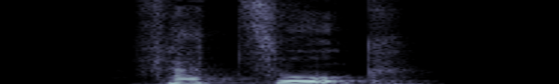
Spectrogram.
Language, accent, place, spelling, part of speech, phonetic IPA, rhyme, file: German, Germany, Berlin, verzog, verb, [fɛɐ̯ˈt͡soːk], -oːk, De-verzog.ogg
- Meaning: first/third-person singular preterite of verziehen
